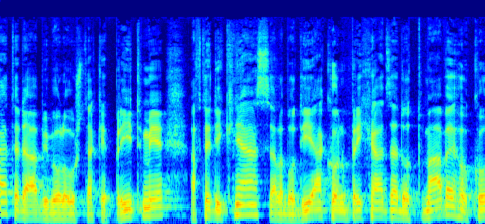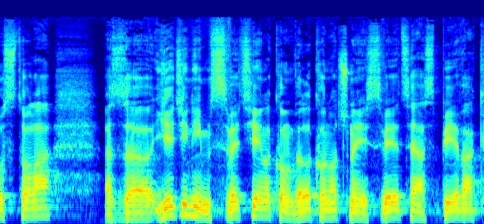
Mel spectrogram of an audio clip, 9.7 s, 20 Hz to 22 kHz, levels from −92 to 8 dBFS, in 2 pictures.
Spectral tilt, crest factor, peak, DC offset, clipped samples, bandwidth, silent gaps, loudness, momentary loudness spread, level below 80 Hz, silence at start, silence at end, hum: -4.5 dB/octave; 20 dB; -6 dBFS; under 0.1%; under 0.1%; 17 kHz; none; -26 LUFS; 5 LU; -54 dBFS; 0 s; 0 s; none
